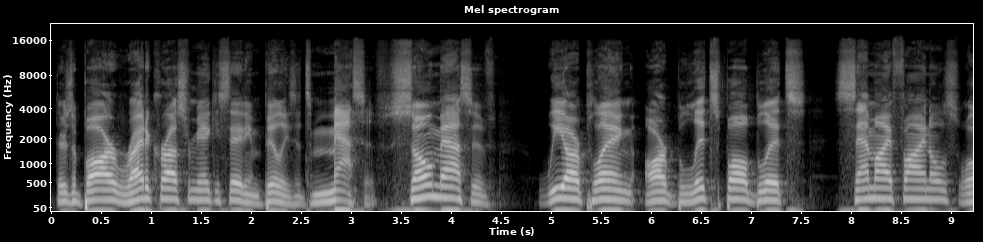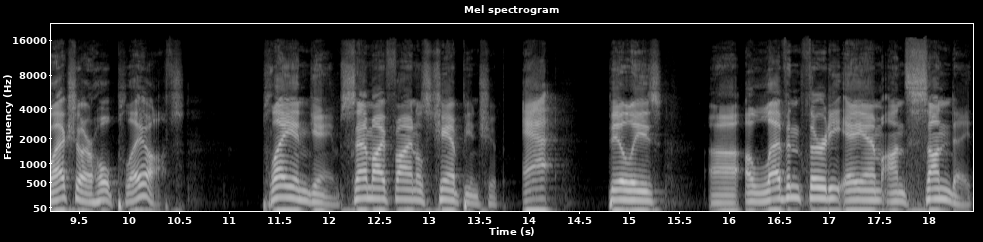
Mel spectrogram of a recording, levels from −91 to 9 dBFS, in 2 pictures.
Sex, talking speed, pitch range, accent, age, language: male, 115 wpm, 140-180 Hz, American, 30-49, English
